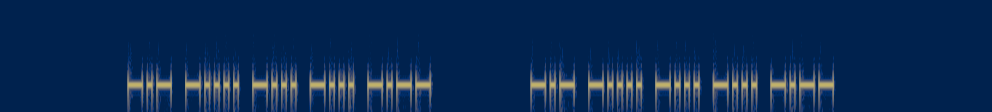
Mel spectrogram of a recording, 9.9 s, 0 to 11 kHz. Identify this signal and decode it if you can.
Morse code, heard as a keyed tone, about 25 wpm, 700 Hz. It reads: K6BBY K6BBY
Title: USA Call Signs - 5 Characters - Repeated 2x - 25wpm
